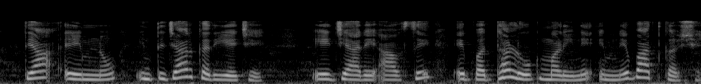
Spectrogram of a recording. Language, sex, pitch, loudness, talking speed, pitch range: Gujarati, female, 235 Hz, -29 LUFS, 130 wpm, 210-270 Hz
